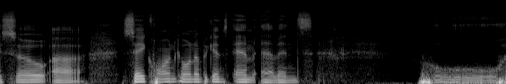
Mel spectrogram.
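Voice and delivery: normal talking voice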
